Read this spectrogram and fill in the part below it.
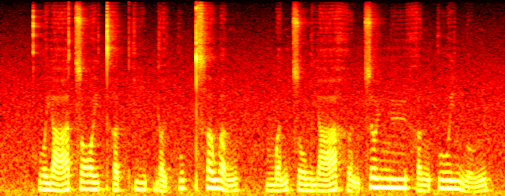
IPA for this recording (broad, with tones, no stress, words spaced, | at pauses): kʷʰɐ˧jaː˨˥ t͡sɔː˧jt̪ʰɐ˨˥t̚ kiː˧p̚jɐ˨˩jkʷɐ˥p̚ t͡sʰɐ˥wɐ˨˧ŋ | mɐ˨˥nt͡so˨wjaː˨˥ hɵ˨˩nt͡sɵ˥ɥ n̪yː˥hɐ˨ŋkuː˥j n̪ʊ˨˥ŋ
